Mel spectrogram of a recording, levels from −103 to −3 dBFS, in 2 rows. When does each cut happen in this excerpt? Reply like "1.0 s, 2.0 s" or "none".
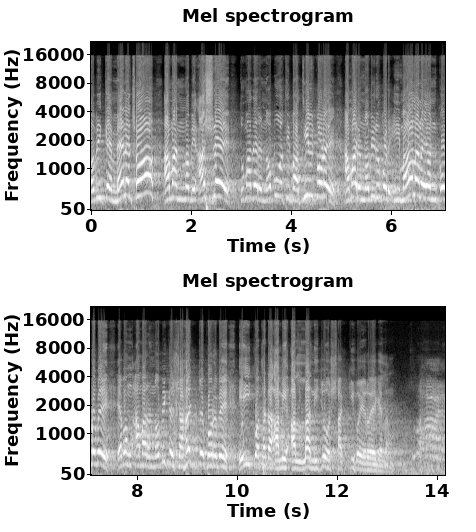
none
